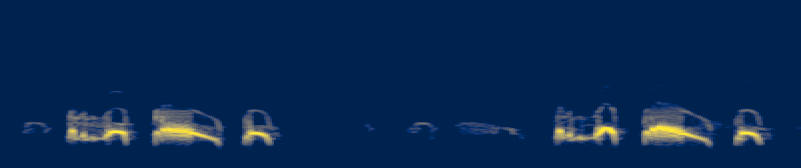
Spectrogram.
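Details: Malaysian spotted dove singing two identical three-note cooing phrases about three seconds apart, each a stuttering opening coo, a drawn-out rolling coo and a clipped closing note, with soft faint coos in the pause.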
